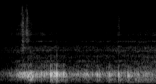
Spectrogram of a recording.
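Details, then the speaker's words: VW group manual gearbox differential, cleaned ultrasonically and dry, turned by hand during reassembly: a dry, gritty scraping showing a worn differential bearing. "pues esto no debería sonar así aquí nos está diciendo que este rodamiento obviamente está en mal estado"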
